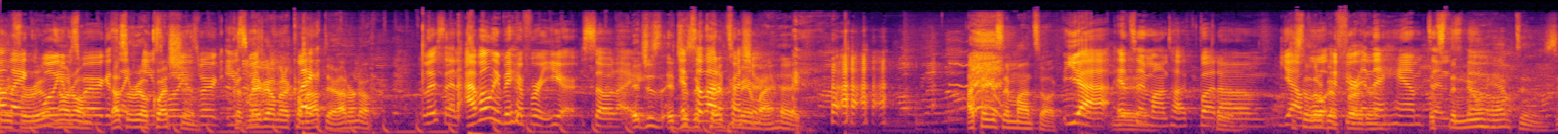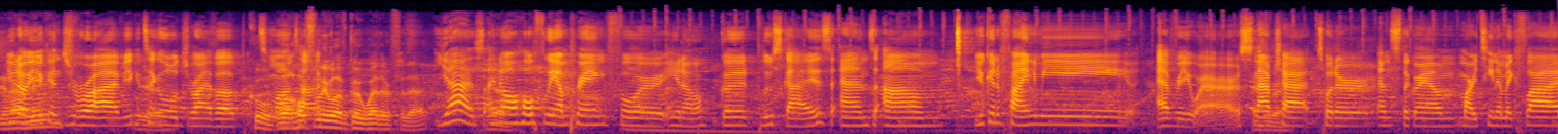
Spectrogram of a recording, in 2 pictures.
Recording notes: broadcast live on August 1, 2016 from the storefront of The Late Late Bar on Houston Street in New York City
